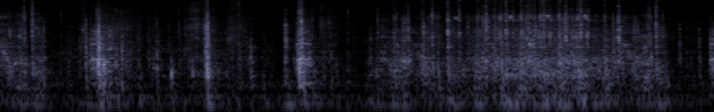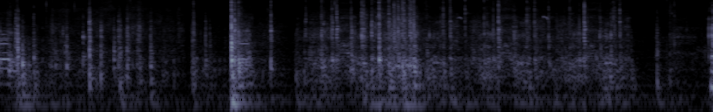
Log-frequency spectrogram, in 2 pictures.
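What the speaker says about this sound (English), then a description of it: "I'm just sewing right on top of the top stitching that I had before" Sewing machine running in bursts while top-stitching fabric for a dog leash or cage pad, pivoting at corners, with a steady mechanical whir and short pauses between runs.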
